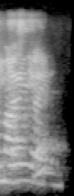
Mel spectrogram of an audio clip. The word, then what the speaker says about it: Brahmastra: And I also watched Brahmastra. If am I Okay. pronouncing it correctly? Yeah, Brahmastra.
